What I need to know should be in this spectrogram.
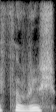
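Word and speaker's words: farouche: The first thing he said was talking about Margaret, "She has been very foo with me for a long time." And it's spelled f a r o u c h e.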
